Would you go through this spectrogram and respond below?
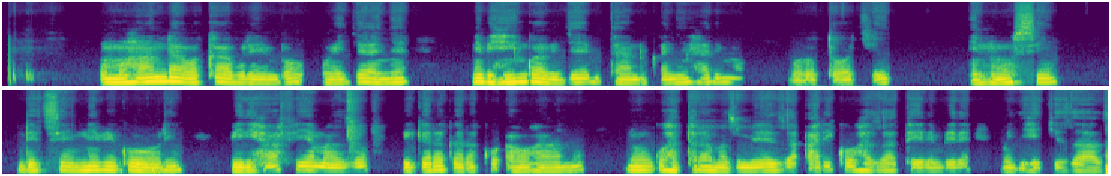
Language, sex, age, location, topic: Kinyarwanda, male, 25-35, Nyagatare, agriculture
